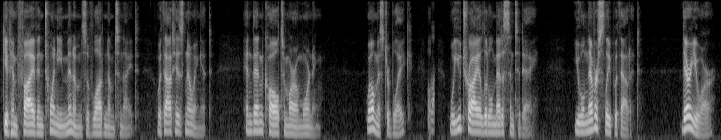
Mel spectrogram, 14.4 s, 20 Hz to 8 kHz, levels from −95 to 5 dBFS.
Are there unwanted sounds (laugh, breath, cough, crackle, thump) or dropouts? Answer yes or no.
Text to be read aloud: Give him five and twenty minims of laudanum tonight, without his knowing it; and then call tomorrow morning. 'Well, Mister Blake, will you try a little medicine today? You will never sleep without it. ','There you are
yes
